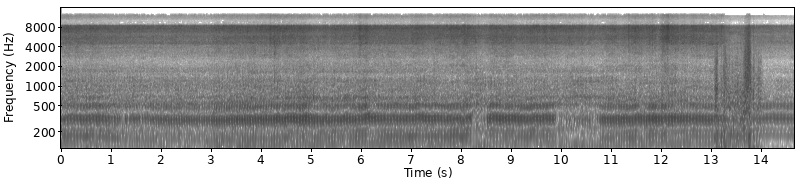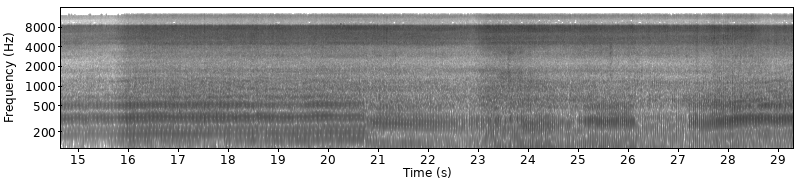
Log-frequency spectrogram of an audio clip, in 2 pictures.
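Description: Four-stroke single-cylinder trail bike engine running under load over a rough lane, its note rising and falling as the throttle opens and closes. About halfway through there is a brief clatter and the engine note drops for a couple of seconds before picking up again.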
